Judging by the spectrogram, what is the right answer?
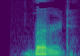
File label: "Bird", English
